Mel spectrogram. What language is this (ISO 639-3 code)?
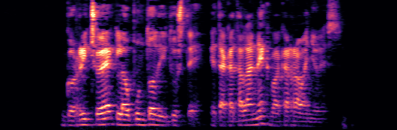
eus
